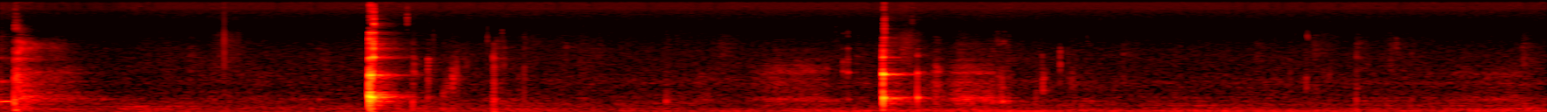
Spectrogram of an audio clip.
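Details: Nauseous, sick person burping, later vomited: two or three short, abrupt burps separated by quiet pauses, with faint room noise.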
